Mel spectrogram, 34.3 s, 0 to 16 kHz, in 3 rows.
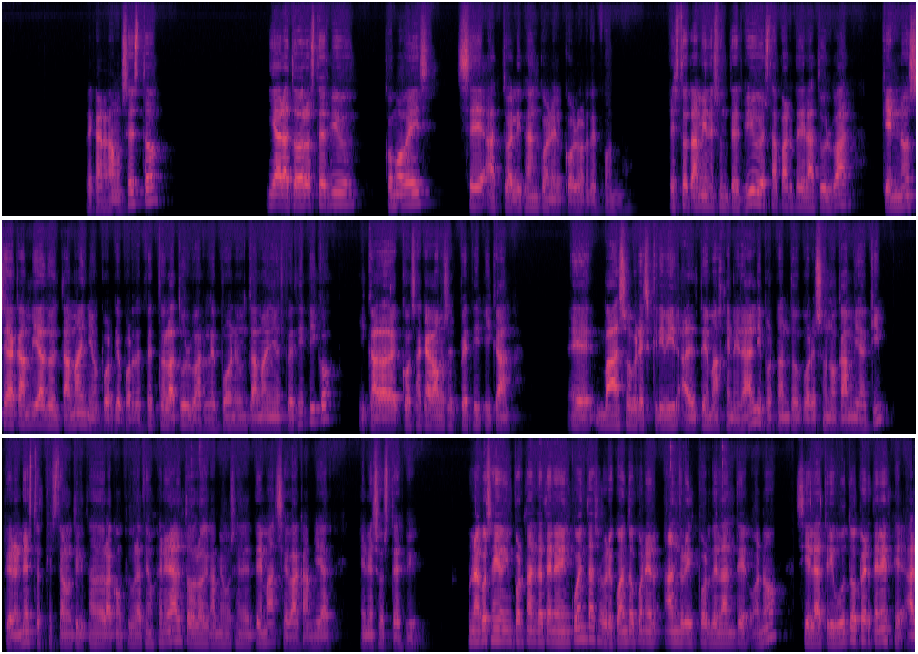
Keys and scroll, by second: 0.3 Return, 0.3 ctrl+F10.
